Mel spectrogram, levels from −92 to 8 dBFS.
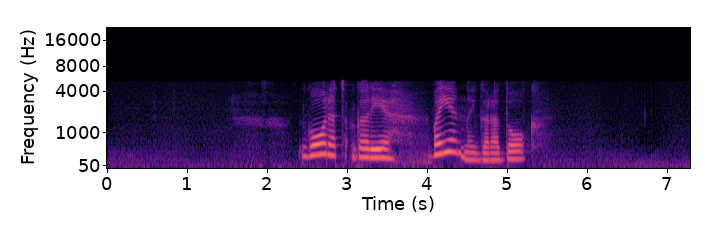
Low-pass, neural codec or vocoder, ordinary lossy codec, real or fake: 5.4 kHz; codec, 16 kHz, 0.5 kbps, X-Codec, HuBERT features, trained on LibriSpeech; none; fake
